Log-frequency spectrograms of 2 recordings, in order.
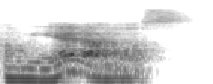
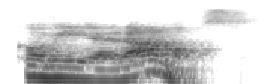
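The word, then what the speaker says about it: comiéramos: on right and we're going to need an accent on the e because you can hear it comieramos if there was no accent it'd be comiaramos we don't want that comier almost and then here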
